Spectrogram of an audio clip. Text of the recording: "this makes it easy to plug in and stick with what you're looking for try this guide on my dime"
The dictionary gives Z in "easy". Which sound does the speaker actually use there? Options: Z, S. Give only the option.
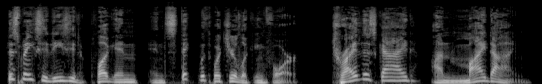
Z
